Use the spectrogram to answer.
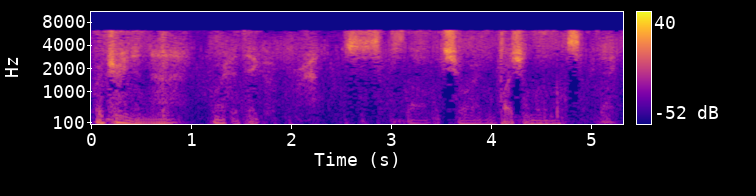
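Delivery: whispering. Real, not acted. Whispered aside on air.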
